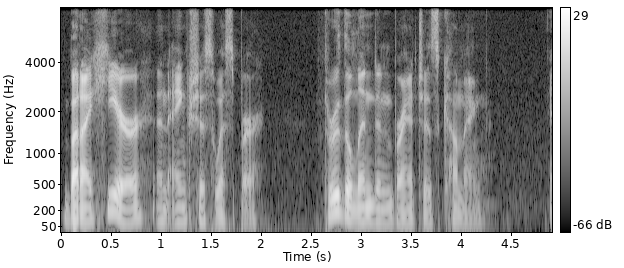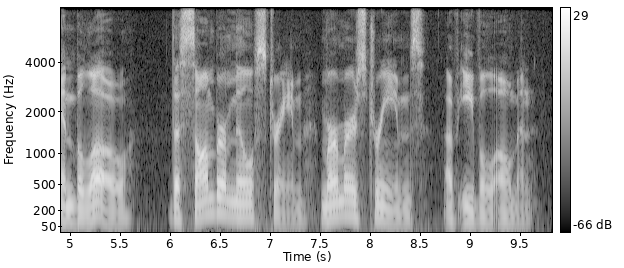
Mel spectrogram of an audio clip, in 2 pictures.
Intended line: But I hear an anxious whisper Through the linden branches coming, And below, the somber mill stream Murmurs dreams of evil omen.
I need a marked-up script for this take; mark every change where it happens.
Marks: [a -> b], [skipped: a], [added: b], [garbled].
But I hear an anxious whisper Through the linden branches coming, And below, the somber mill stream Murmurs dreams of evil omen.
